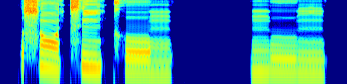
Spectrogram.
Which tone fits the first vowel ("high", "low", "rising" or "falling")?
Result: falling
